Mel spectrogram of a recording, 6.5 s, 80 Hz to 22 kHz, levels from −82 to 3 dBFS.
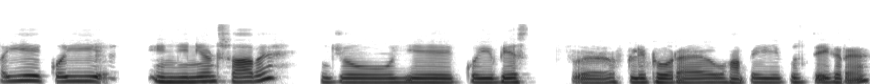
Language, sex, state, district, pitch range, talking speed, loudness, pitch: Hindi, male, Uttar Pradesh, Gorakhpur, 150-180 Hz, 185 wpm, -17 LUFS, 155 Hz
